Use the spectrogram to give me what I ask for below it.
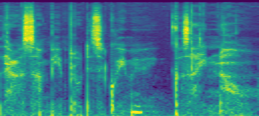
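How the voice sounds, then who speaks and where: A woman whispering breathily in a casual ASMR ramble, very close to the microphone at the ear, often repeating words. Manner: slow, gentle pacing with repeated words. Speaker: ASMR content creator.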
